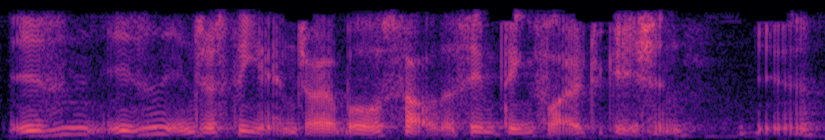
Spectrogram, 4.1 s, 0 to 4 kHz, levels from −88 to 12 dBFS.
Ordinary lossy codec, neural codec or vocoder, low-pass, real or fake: MP3, 32 kbps; none; 3.6 kHz; real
